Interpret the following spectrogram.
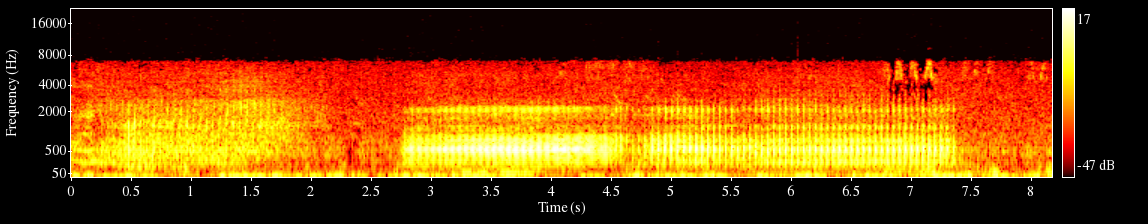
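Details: Sleeping in a puddle at a waterhole in South Africa's bush, a hippo snores while other animals wait to drink, recorded by a live webcam; two long, throbbing, buzzy rattles of fast pulses, separated by a short break, over faint outdoor ambience.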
